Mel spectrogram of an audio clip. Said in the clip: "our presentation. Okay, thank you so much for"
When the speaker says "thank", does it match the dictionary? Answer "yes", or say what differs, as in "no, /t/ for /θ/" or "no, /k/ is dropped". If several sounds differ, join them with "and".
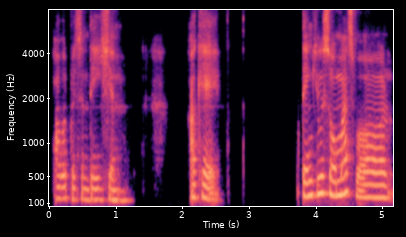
no, /t/ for /θ/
